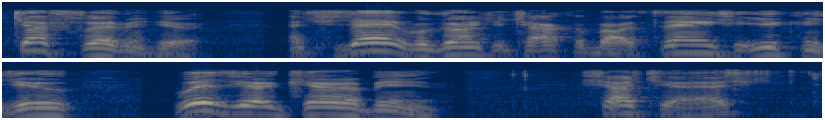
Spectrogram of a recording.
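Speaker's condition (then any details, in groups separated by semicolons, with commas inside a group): Mouth cancer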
